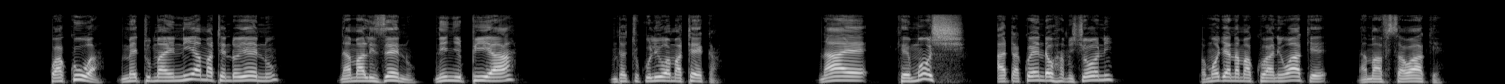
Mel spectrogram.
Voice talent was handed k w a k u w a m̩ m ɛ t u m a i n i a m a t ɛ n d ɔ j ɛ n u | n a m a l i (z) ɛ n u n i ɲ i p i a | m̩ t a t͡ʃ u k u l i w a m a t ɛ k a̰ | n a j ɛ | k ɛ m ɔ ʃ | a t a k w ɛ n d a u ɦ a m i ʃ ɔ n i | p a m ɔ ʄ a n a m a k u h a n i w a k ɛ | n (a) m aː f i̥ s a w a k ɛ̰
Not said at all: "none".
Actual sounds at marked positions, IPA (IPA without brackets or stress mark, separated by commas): z, a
